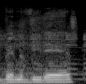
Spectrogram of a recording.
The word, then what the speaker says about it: Benavidez: Yeah, I got to say it right this time, David Benavidez.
